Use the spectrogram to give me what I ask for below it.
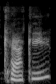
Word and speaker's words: Kaki: So my name is Kaki, pronounced like the color.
